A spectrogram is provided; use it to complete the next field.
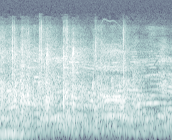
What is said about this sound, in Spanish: No, pero están aplaudiendo, pero no, no, nos quedamos esperando el Redentor, ¿verdad?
